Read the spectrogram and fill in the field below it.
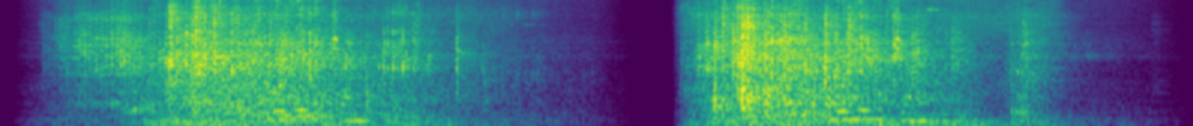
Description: sliding door on wheels

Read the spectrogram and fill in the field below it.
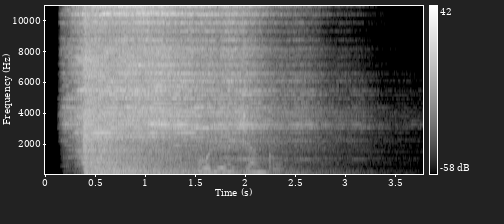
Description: horror metal jump scare; sfx laboratory

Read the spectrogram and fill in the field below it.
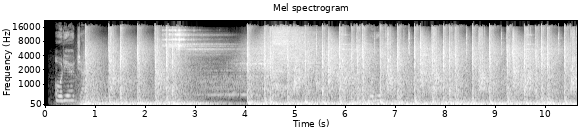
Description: stomp percussive logo

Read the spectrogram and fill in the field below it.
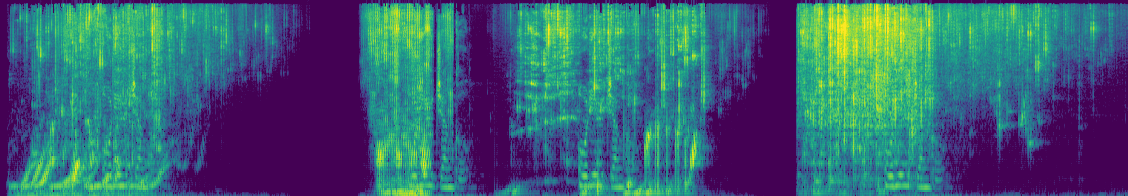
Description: futuristic water elements

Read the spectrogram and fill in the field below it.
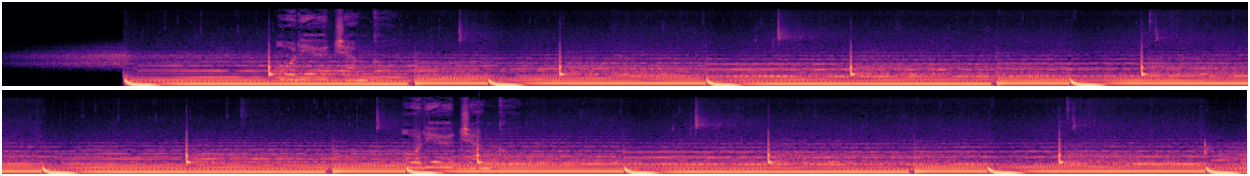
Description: meditative ambient

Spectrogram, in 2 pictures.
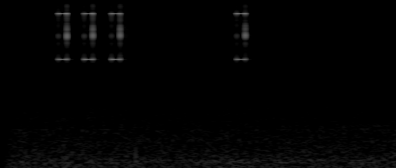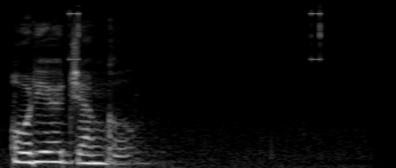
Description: digital thermometer tiny thin beep

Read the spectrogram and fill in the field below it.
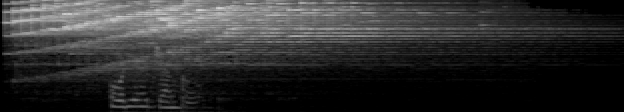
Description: wind chimes from left to right

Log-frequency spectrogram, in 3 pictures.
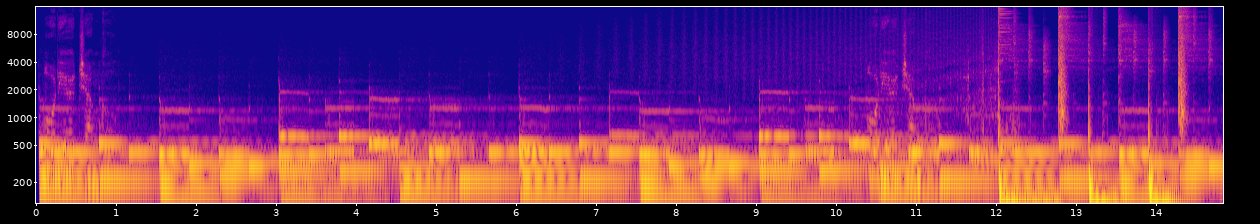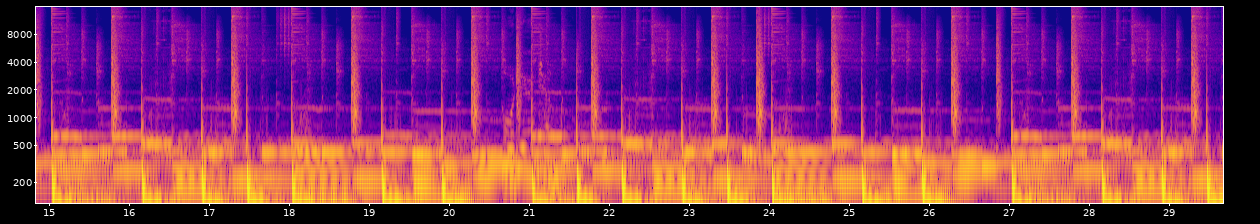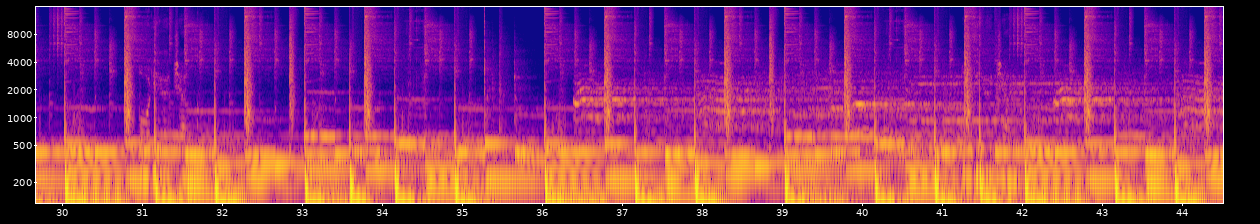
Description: emotional melodic hiphop

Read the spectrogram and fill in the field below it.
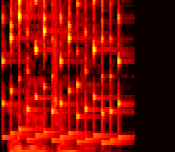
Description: notice

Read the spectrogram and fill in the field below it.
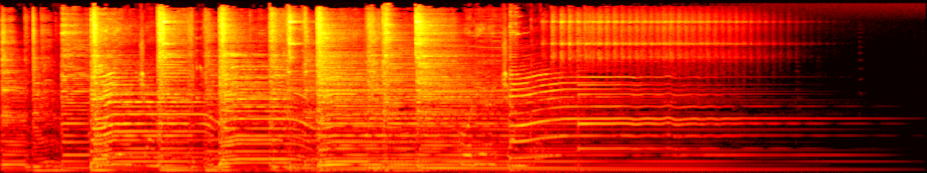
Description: cowboy ident

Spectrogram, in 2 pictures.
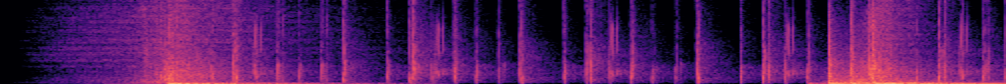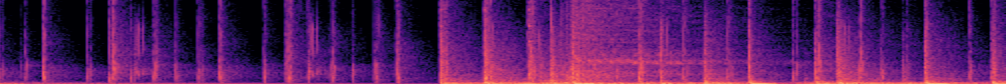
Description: drumming jungle drums music kit

